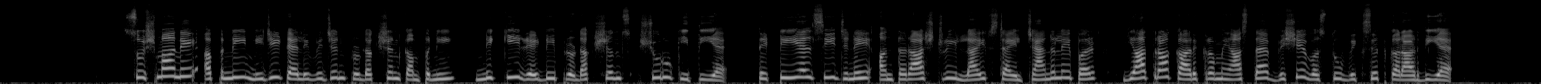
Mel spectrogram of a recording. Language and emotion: Dogri, neutral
